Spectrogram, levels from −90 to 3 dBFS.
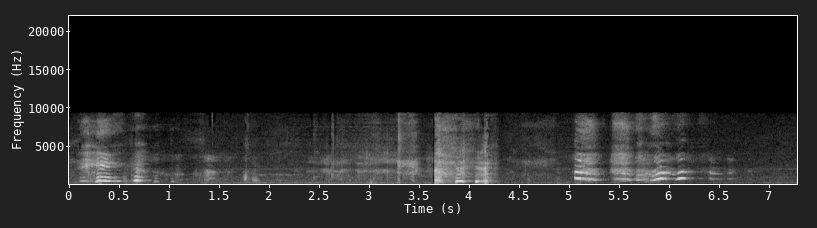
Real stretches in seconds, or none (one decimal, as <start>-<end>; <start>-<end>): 0.0-0.7; 1.3-2.2; 4.3-4.9; 6.4-7.3

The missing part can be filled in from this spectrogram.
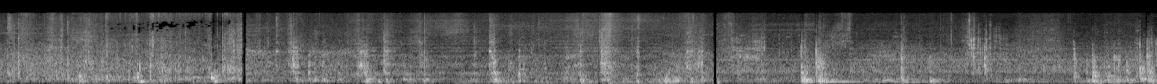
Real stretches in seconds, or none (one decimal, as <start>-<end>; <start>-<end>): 0.0-3.5; 4.9-5.5; 6.6-11.6

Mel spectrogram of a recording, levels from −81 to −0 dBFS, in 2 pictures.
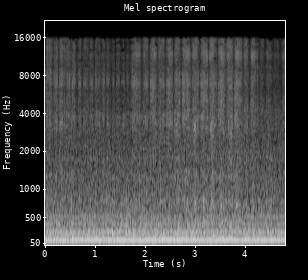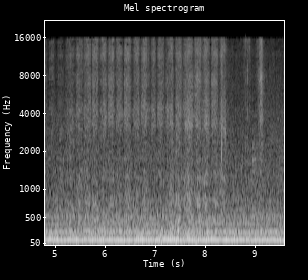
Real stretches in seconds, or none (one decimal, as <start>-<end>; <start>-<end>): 0.0-9.6

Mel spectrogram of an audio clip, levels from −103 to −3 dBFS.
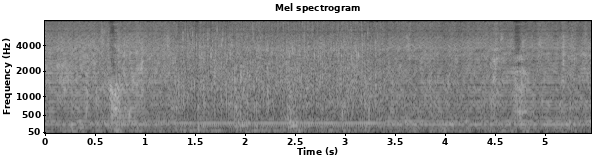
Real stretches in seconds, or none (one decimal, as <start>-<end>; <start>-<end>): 1.3-3.4

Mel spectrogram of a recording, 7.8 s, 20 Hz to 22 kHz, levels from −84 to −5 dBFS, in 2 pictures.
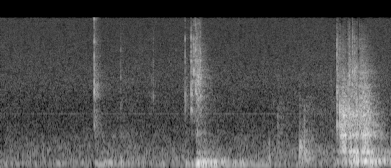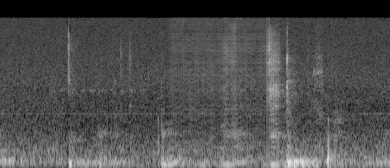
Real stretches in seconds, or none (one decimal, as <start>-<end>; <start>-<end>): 0.0-5.6; 6.7-7.8

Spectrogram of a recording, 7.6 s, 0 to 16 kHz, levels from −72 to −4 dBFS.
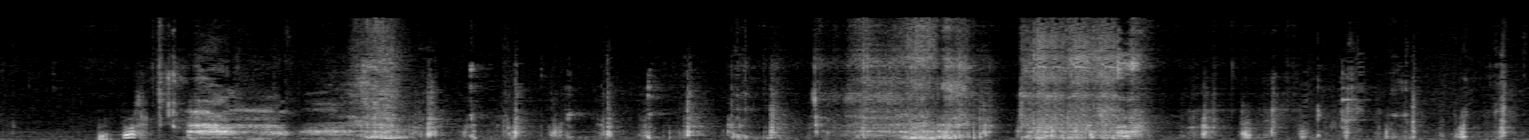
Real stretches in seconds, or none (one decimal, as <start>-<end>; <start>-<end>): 0.0-0.4; 1.0-3.7; 6.5-7.6

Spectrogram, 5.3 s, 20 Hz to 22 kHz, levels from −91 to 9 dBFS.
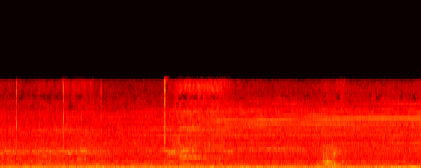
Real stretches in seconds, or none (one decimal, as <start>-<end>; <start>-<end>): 0.0-5.3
